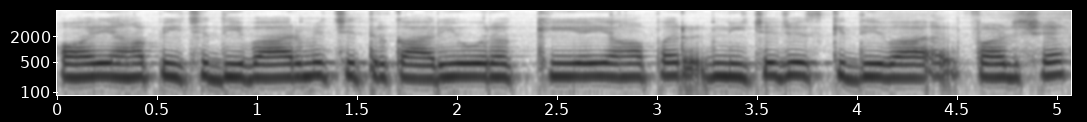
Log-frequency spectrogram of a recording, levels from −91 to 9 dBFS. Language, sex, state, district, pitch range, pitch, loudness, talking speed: Hindi, female, Chhattisgarh, Sukma, 230-245 Hz, 235 Hz, -12 LUFS, 190 wpm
